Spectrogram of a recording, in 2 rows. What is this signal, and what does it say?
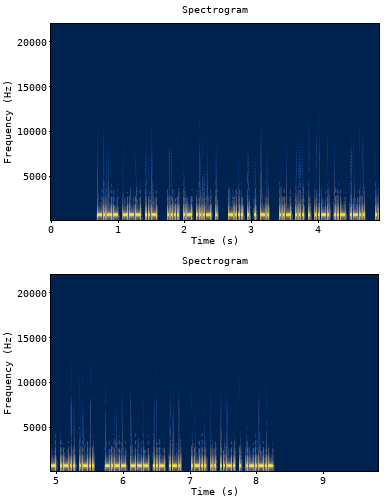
Morse code, heard as a keyed tone, about 50 wpm, 700 Hz. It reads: YOU HAVE BEEN USEFUL ALL YOUR LIFE.
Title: Sentences from Top 700 Words 50wpm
